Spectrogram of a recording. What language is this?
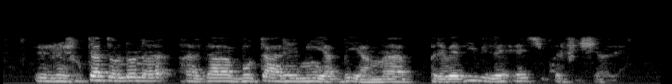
Italian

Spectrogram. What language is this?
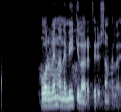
Icelandic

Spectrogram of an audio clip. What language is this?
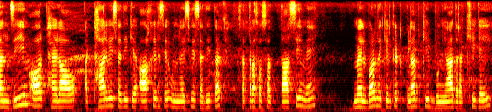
Urdu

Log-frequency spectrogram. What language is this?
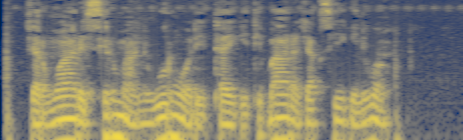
Tupuri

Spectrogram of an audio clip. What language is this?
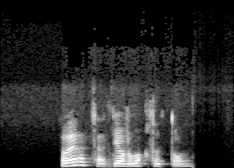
Kabyle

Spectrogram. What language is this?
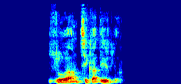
Laz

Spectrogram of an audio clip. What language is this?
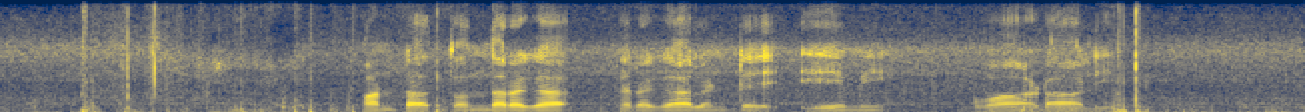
Telugu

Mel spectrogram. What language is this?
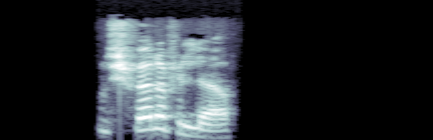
Kabyle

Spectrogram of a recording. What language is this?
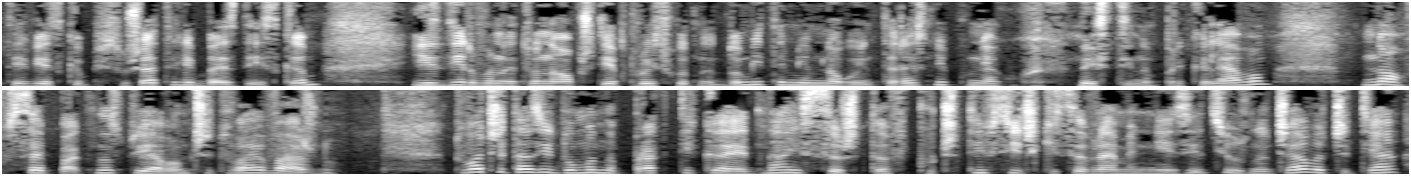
Bulgarian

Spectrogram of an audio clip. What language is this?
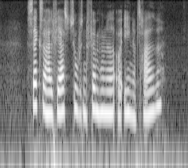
Danish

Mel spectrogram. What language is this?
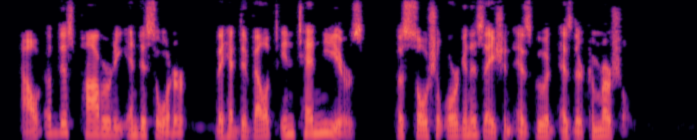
English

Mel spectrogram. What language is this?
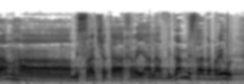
Hebrew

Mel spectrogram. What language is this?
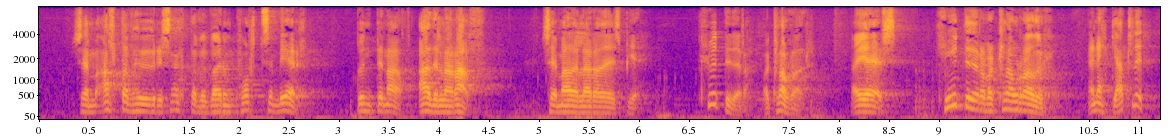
Icelandic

